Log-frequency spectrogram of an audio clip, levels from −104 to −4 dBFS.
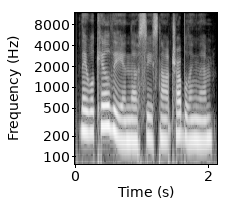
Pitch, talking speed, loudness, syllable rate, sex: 200 Hz, 280 wpm, -16 LUFS, 6.0 syllables/s, female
